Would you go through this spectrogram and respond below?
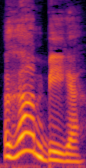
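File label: "gambia", British; gcompris; geography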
